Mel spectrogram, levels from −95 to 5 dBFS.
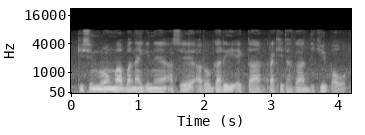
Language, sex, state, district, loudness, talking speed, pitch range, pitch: Nagamese, male, Nagaland, Dimapur, -18 LUFS, 200 wpm, 80-95 Hz, 85 Hz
